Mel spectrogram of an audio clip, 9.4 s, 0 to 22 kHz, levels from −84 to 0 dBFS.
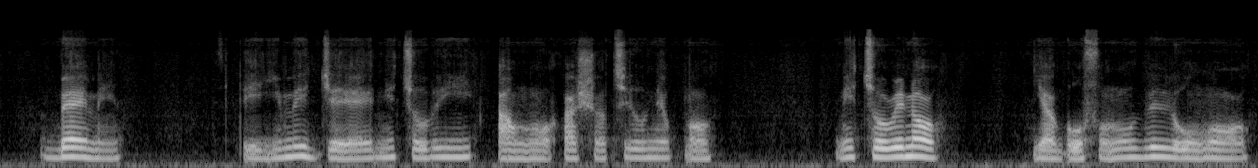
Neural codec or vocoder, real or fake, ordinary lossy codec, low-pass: autoencoder, 22.05 kHz, a latent of 192 numbers a frame, VITS, trained on many speakers; fake; Opus, 16 kbps; 9.9 kHz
